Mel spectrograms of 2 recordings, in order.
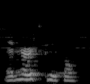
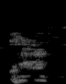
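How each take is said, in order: First: Said in the usual way. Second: Softer, half-whispered repeat; mock whisper. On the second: Shown as a demonstration. Vlogger to her viewers, mock-tragic whisper. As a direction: sigh it out dramatically, barely voiced. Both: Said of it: "Post-concert depression hurts".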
